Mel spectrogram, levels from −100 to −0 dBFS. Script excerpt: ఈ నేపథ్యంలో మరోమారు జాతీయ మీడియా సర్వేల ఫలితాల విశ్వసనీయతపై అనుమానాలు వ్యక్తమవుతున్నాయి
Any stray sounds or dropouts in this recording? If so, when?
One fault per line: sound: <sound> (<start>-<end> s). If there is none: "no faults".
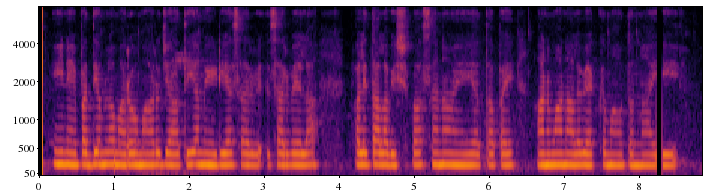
sound: dropout (8.2-8.3 s)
